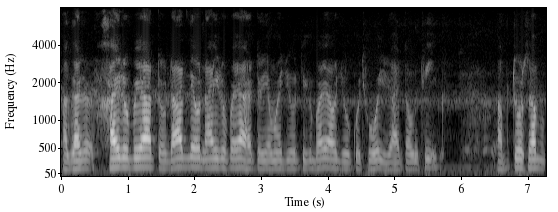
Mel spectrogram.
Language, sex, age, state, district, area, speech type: Hindi, male, 60+, Uttar Pradesh, Hardoi, rural, spontaneous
